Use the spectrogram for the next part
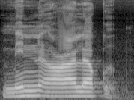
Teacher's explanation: ഈ നൂനിനെ നമ്മൾ വ്യക്തമാക്കി പറയണം, കാരണം നൂനിന് ശേഷം വരുന്നത് ഹൽക്കിൻ്റെ അക്ഷരങ്ങളാണ്, തൊണ്ടയിൽ നിന്ന് വരുന്ന അക്ഷരങ്ങളാണ്. അലഖ് എന്നുള്ളത് തറപ്പിച്ച് പറയുക.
